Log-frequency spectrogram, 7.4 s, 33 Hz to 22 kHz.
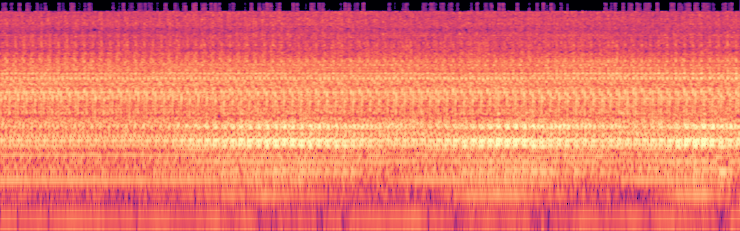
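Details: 2013 Chevy Volt range-extender engine with code P0101 idling unevenly, hollow pulsing beat near four per second that stumbles; poor mileage, power loss above 70 mph, shutdowns; not fixed by MAF, plugs or coil pack; rough misfiring idle.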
